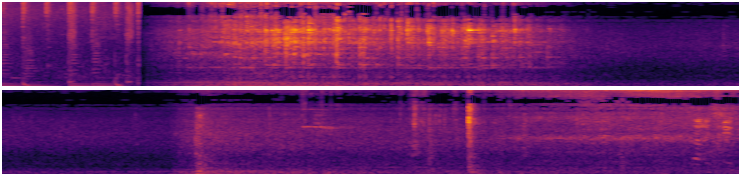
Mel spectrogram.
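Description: A short stretch of music that cuts off abruptly about a second and a half in, then a car running with a clatter mixed in, fading away after a few seconds. Later two sharp car-door thumps, about two and a half seconds apart.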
